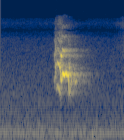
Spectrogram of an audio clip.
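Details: Indoor pet budgerigar among a small group loose from the cage on window blinds; a single loud, grating squawk-like chirp of about a quarter second, with only faint hum around it.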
